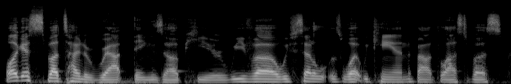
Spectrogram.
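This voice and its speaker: A man's voice: mid-range voice, fairly quick, dry recording. Easygoing young man, dry close sound. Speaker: podcast co-host. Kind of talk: casual chat.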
